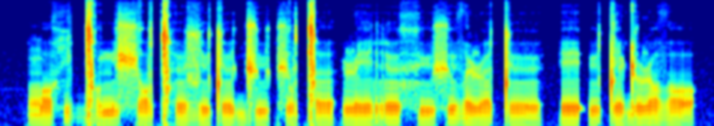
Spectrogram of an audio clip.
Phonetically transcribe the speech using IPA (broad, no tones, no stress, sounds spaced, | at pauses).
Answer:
m ɔ x i ɡ͡ǀ ɔ mʲ ɛ ʃ ɔ ǀʰ ø z y t ø d͡ʒ y t͡ʃ o ǀ ə | ɭ e r ø x y ʃ y ð ə ɭ œ t ø | e ʔ y t e ɖ o ɭ ɔ ð ɔ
